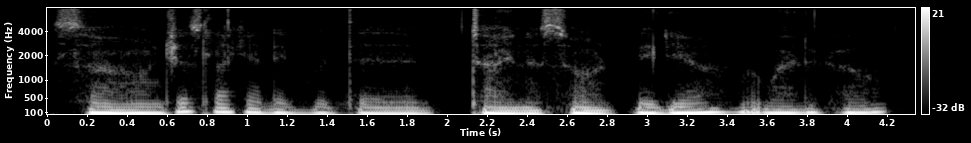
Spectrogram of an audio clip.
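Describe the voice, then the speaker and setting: Very deep, breathy Swedish man whispering softly. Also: fairly even intonation, no room sound, clean studio sound. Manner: gentle, soothing, unhurried. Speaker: ASMR video host. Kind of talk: soft-spoken ASMR rambling. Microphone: close microphone.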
